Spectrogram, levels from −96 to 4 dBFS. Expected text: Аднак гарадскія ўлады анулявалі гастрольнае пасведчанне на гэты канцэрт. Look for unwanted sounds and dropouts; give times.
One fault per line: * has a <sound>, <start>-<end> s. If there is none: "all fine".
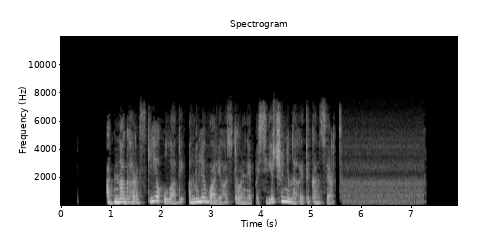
all fine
